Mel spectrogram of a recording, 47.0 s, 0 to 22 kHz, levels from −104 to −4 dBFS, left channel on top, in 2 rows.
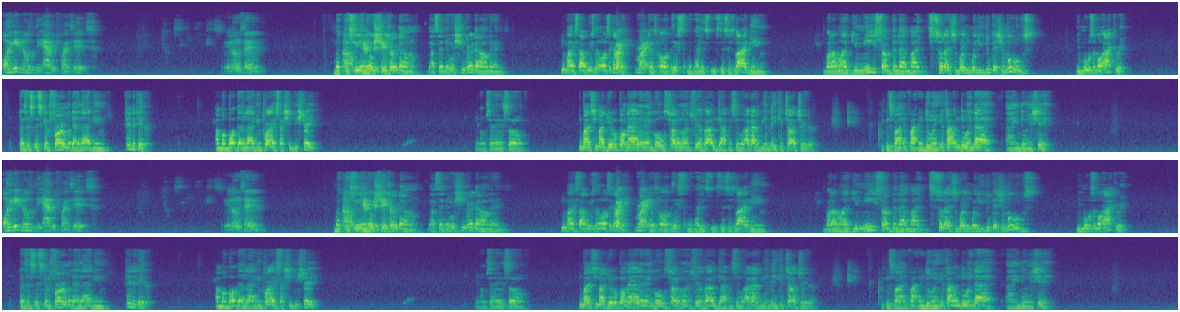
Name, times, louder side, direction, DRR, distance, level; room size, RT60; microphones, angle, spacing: voice 1, 0.0-1.9 4.4-5.2 6.8-8.0 12.2-13.0, left 1 dB, 5° right, 0 dB, 0.7 m, -29 dB
voice 2, 3.2-3.6 4.1-4.4 16.3-16.4 31.5-31.7 40.4-40.6 41.2-41.7 45.7-45.8, equal, 35° left, -3 dB, 1.2 m, -48 dB
voice 3, 6.6-10.1 11.2-12.5 12.9-15.3 16.4-20.6 21.5-22.5 23.9-25.6 26.0-26.5 27.8-29.8 33.0-34.0 35.1-39.8 40.2-40.3 41.2-43.3 43.6-44.5, left 4 dB, 65° left, 7 dB, 0.5 m, -25 dB
3.8 x 2.9 x 3.0 m, 0.34 s
head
